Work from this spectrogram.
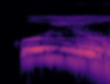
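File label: "kuyu", Malay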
